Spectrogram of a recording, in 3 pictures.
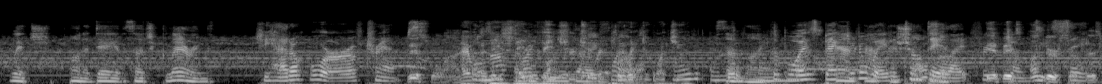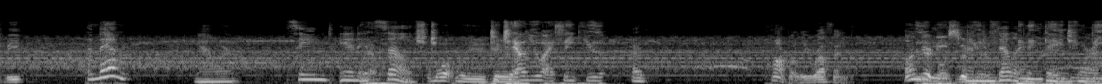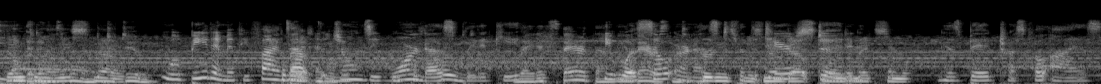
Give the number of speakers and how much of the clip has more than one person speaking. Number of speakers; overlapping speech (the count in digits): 6, about 59%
